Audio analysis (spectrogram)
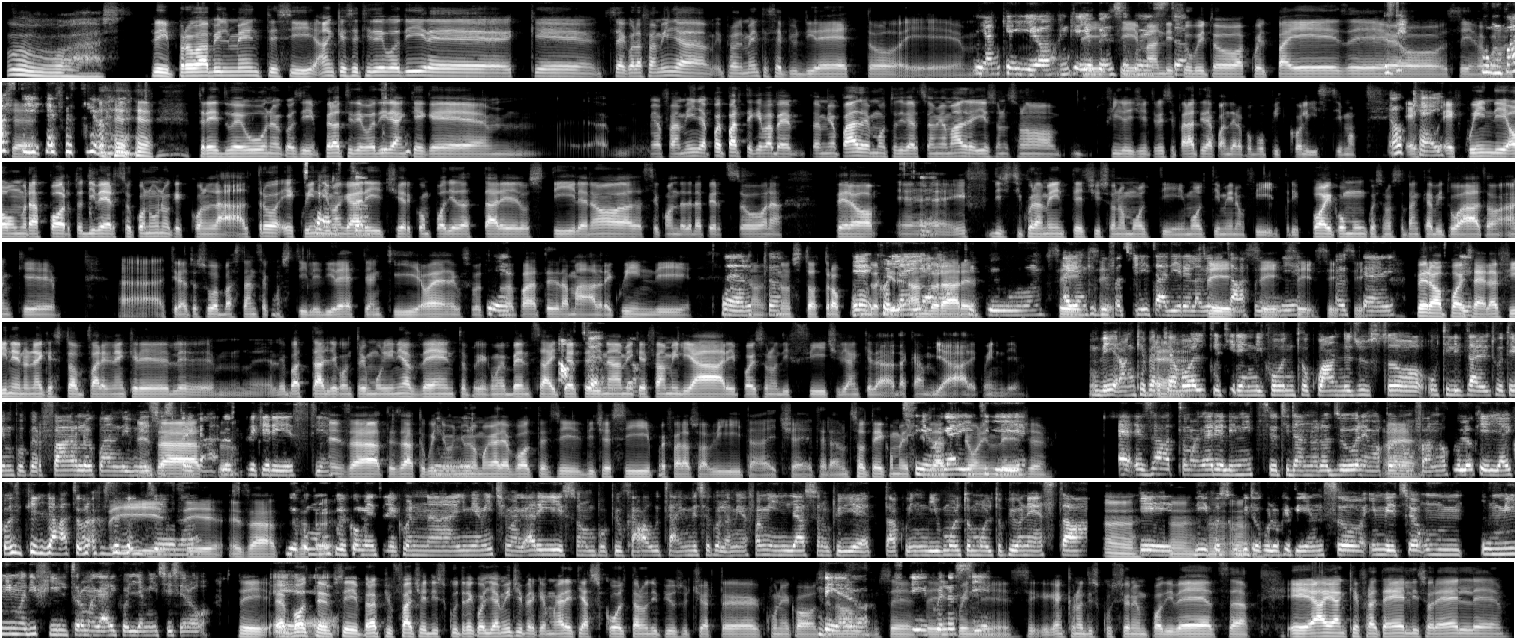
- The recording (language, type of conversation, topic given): Italian, unstructured, Che cosa pensi sia più importante, l’onestà o la gentilezza?
- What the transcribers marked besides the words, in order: drawn out: "che"; other background noise; drawn out: "ehm"; chuckle; laughing while speaking: "effettivamente"; drawn out: "mhmm"; laughing while speaking: "consigliato, una cosa del genere"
